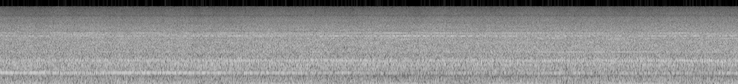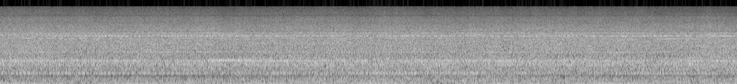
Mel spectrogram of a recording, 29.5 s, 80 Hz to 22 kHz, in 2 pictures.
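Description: General Electric TF39 turbofan engines of a C-5 Galaxy running steadily: a loud, even rush of jet noise with several steady high whining tones on top.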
